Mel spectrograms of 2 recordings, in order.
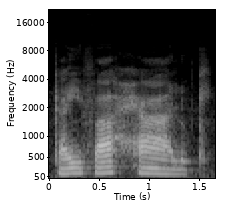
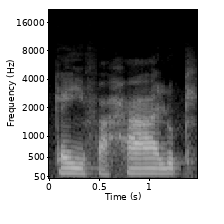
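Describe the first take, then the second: First: The last word ends on a bare consonant. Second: The last word ends on a bare consonant.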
